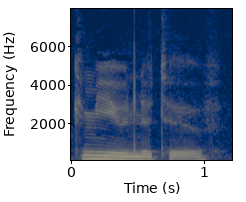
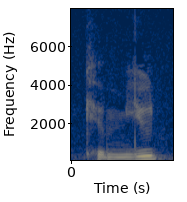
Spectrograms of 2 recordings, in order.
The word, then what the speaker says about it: commutative: is called the commutative property not communitive commutative commutative property now the commutative property sounds like the word commute and commute is what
